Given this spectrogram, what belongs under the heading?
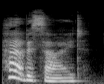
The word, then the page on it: herbicide: British English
